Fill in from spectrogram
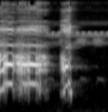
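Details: Red junglefowl crow used as a lure for wild birds: a loud, harsh crow lasting about half a second, then a brief clipped second burst, with a steady high insect whine behind.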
